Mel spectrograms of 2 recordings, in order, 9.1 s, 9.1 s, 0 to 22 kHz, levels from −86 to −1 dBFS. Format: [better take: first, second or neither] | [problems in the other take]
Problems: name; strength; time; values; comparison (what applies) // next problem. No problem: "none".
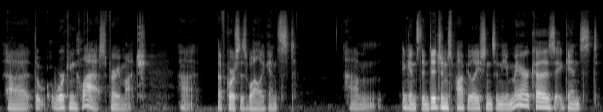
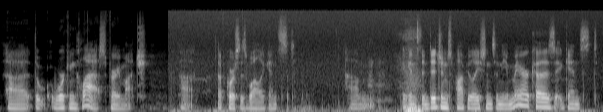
first | hiss; loud; from 2.5 s on; 9 dB below the speech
